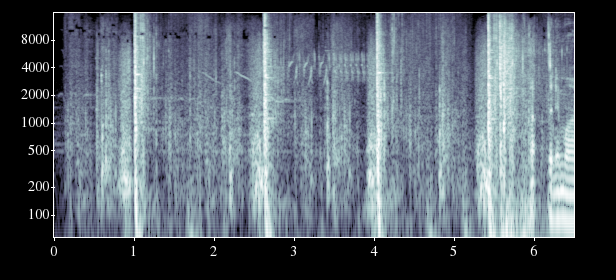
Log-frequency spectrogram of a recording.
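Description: A pickaxe strikes stone in sharp, repeated knocks.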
